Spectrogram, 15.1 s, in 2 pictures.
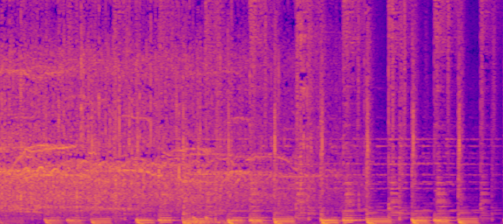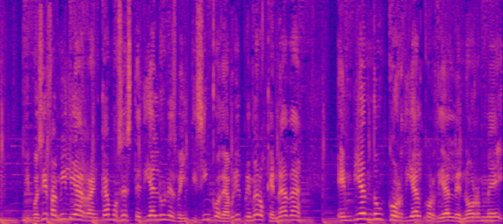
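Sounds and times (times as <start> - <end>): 
audience applause: 0.0 - 6.2
speech: 8.2 - 15.0.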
